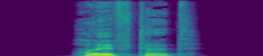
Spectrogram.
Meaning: inflection of häufen: 1. second-person plural preterite 2. second-person plural subjunctive II
- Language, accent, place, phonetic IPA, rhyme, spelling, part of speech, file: German, Germany, Berlin, [ˈhɔɪ̯ftət], -ɔɪ̯ftət, häuftet, verb, De-häuftet.ogg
